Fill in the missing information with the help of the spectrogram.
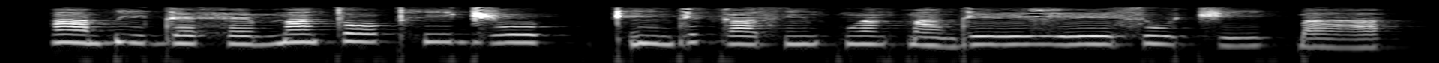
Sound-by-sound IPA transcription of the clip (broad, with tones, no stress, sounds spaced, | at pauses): ã˨ ɓ i˨ d ɛ˨ h ɛ˨ m ã˦ t ɔ˦ kʰ i˦ d͡ʒ ʊ˦ | kʼ ĩ˨ d ɪ˦ ɡ a˨ s ĩ˨ kʷ ã˦ k͡p ã˨ d eː˦ ɣ eː˦ s u˦˨ t͡ʃ iː˨ k͡p a˨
